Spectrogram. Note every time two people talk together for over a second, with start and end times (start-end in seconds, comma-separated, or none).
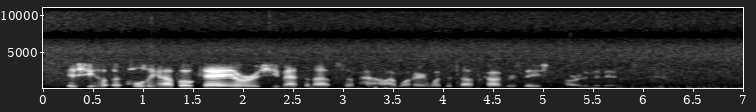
none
